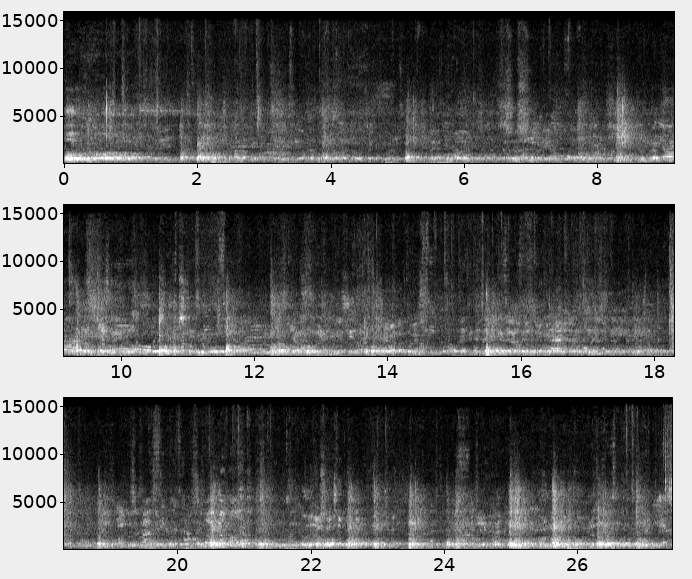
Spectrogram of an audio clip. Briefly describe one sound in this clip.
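Young boys chatter and call out in an echoing hall.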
